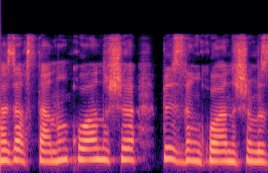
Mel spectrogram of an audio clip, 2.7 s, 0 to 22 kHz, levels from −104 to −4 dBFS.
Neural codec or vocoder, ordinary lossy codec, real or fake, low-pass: vocoder, 22.05 kHz, 80 mel bands, HiFi-GAN; none; fake; none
